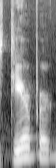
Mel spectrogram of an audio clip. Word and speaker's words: Dierberg: Is Dierberg the right way to pronounce it? – You're correct. You got it.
